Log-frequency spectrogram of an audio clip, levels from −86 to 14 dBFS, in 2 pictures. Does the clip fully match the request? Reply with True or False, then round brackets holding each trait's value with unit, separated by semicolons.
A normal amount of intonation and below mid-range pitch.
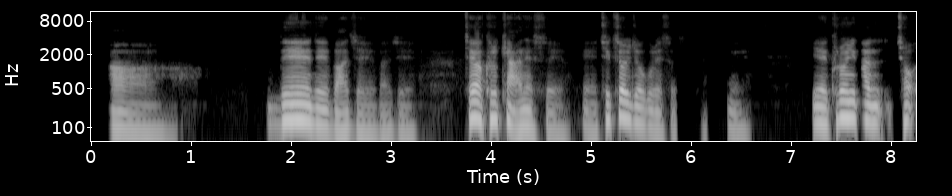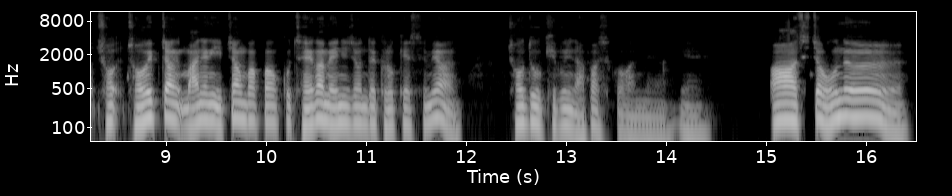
False (6.4 semitones; 115 Hz)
